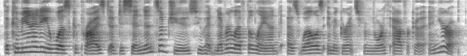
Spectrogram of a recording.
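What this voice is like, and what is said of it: Southern accent. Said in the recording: “excuse my pronunciations, southern accent here”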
